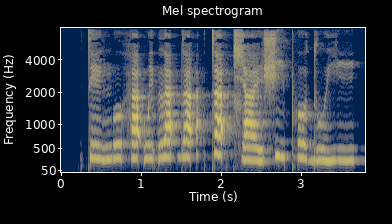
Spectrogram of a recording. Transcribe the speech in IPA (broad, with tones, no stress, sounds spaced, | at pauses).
t e˦˨ ɪ̯ ŋ o˦ h ä˦ ʔ w ɪ˦ ʔ l ä˦ ʔ d ä˦ ʔ | t ä˦ ʔ t͡ɕ a˨ ɪ̯ ʃ i˦˨ pʰ o˦˨ d u˨ j i˨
